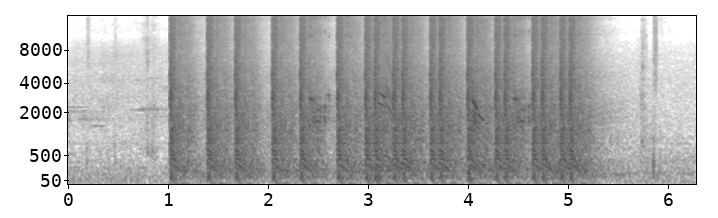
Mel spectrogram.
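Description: Pistol shots ring out rapidly, one after another, echoing.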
